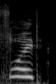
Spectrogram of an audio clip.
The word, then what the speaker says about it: Lloyd: Well, technically, it's a Welsh name and should be pronounced the two L's like an F, so technically it should be pronounced Floyd.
